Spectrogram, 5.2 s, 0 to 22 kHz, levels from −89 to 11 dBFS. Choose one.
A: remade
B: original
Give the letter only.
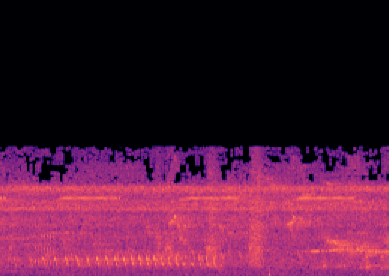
B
